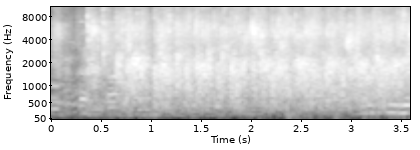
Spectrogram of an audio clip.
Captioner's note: audience applauds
